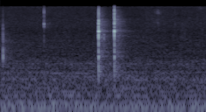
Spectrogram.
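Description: Two quick sharp clicks about a second in, a small plastic-and-metal tap from handling an eyeshadow palette and makeup brush while picking up shadow, over a steady low hum.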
